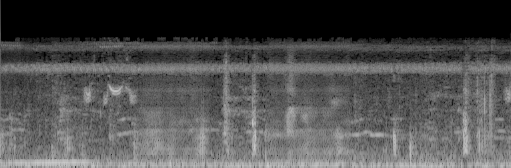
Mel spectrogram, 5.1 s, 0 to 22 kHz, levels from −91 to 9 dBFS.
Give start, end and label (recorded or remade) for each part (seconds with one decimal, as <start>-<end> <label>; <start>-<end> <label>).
0.0-1.4 recorded; 1.4-2.1 remade; 2.1-2.7 recorded; 2.7-3.5 remade; 3.5-5.1 recorded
